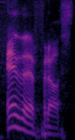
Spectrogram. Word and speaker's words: Everfrost: It rhymes with never cost. Everfrost.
